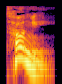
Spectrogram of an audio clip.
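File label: "tonguey", British English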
